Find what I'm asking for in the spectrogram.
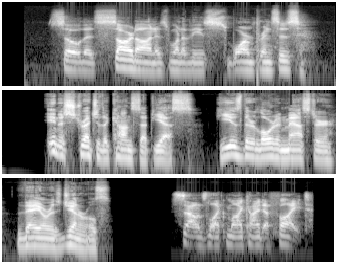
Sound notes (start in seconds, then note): none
